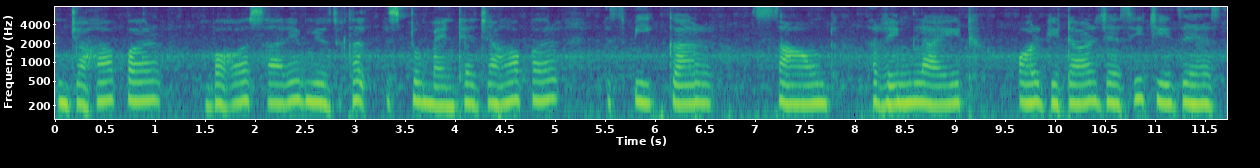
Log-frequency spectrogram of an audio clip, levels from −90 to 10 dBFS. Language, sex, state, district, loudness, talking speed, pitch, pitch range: Hindi, female, Uttar Pradesh, Lucknow, -15 LUFS, 90 wpm, 225 Hz, 215-240 Hz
